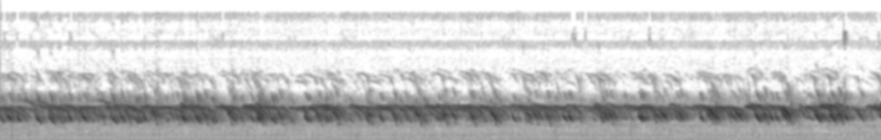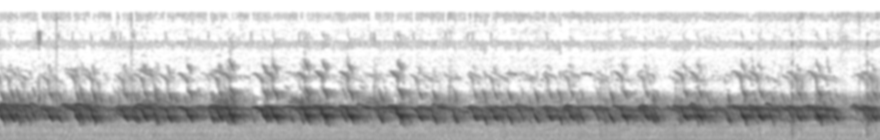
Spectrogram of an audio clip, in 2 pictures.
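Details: Many colored chicks chirping in an unbroken chorus of shrill, falling peeps, densely layered and steady throughout, with a low constant hum in the background.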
